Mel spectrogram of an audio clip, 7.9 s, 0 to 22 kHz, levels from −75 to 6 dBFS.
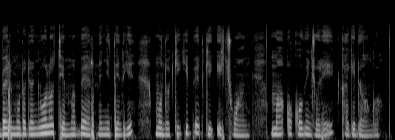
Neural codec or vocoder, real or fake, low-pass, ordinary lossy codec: none; real; 10.8 kHz; none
